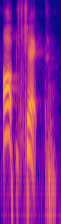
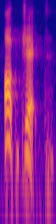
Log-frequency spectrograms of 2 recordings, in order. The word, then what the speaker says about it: object: So object, right? That object is something I object to. You know. So this is a verb and this is the noun.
